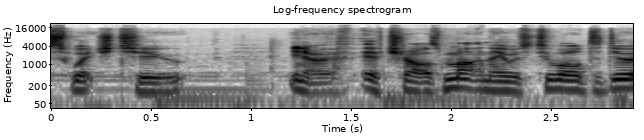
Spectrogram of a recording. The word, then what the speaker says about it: Charles Martinet: Terranium says, it is a crime that Charles Martinet, how do you say that name? Charles Martinet, isn't doing the characters.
